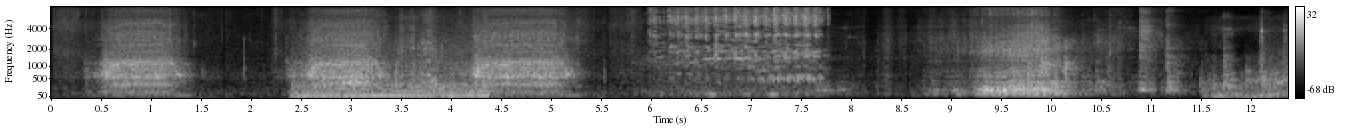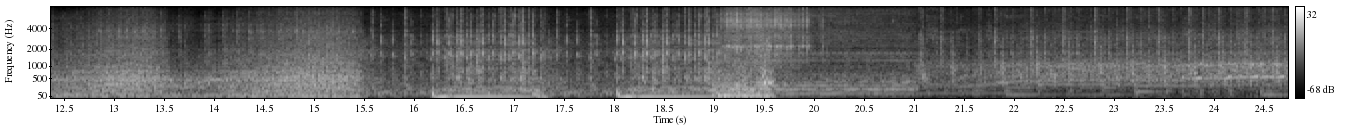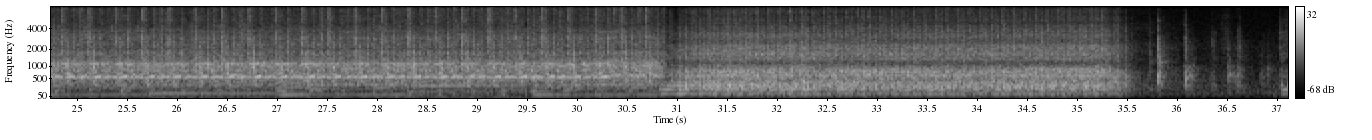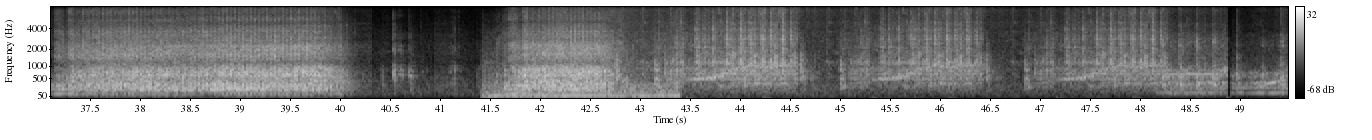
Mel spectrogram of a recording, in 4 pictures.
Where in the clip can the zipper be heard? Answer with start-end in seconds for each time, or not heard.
2.4-4.4, 18.9-19.6, 41.4-43.4.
